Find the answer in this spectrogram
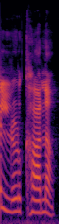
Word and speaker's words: लुढ़काना: क्षमा कीजिए, यहाँ जो शब्द हम पढ़ रहे हैं, उसका सही उच्चारण 'लुधकाना' है, जिसका अर्थ है लुढ़कना, या लुढ़क कर दूर जाना।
